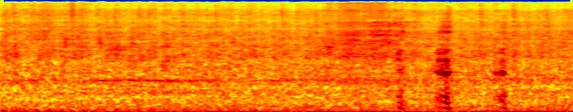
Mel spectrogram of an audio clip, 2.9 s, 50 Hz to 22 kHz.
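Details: 1992 Ford F150 just after fuel pump replacement, first run in a while: low steady idle with even firing, no misses or knocks, light background clicks; healthy, may need new air filter.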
